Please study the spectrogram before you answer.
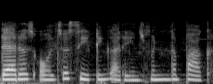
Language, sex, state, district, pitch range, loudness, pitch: English, female, Karnataka, Bangalore, 220-235 Hz, -19 LUFS, 230 Hz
